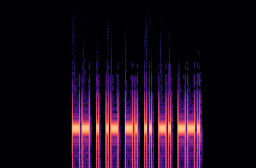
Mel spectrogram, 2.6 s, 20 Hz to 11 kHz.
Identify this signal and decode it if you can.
Morse code, heard as a keyed tone, about 50 wpm, 700 Hz. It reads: MEANING
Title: ING Suffix - Top 100 Words with Base Words 50wpm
